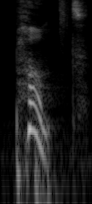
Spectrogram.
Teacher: P is one of those sounds that typically has us make the ed say t. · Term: T sound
